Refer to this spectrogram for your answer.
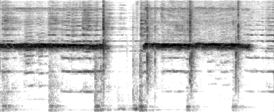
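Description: A murga troupe entering a studio plays live percussion with a trumpet: steady, evenly spaced bass drum and cymbal hits, about one every three-quarters of a second, under a long, shrill, sustained whistle-like tone, loud, with no talking.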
